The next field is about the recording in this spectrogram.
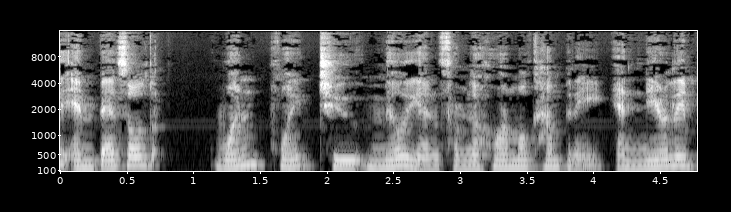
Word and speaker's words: Hormel: Hormel is how the family pronounces it.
